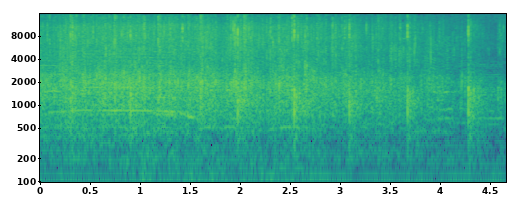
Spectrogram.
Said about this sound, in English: Oh, clap your hands, all you people, and shout unto God. Hallelujah.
